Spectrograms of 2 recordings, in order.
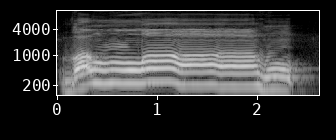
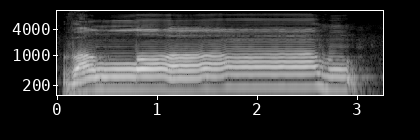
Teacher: इस पर जो ज़बर है उसकी वजह से हम इस लाम को भी पुर पढ़ेंगे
